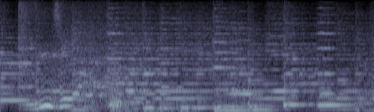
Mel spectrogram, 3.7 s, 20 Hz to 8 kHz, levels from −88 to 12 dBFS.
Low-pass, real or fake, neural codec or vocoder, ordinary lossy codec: none; fake; codec, 16 kHz, 1 kbps, X-Codec, HuBERT features, trained on general audio; none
